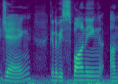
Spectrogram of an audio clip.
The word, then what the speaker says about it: Jjang: what his name means it's actually I guess pronounced Jang and it's a a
